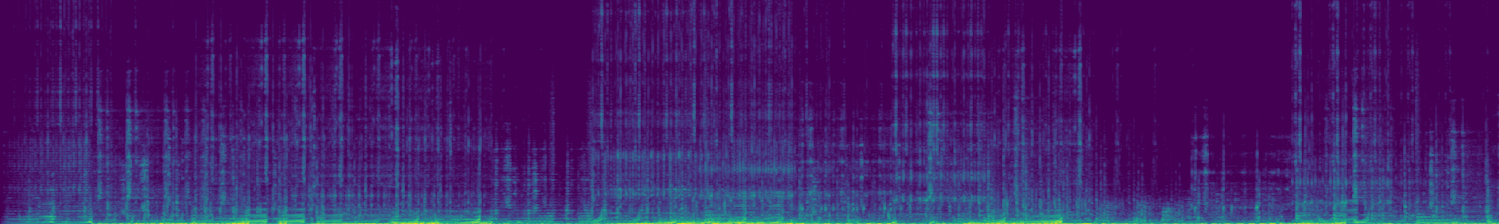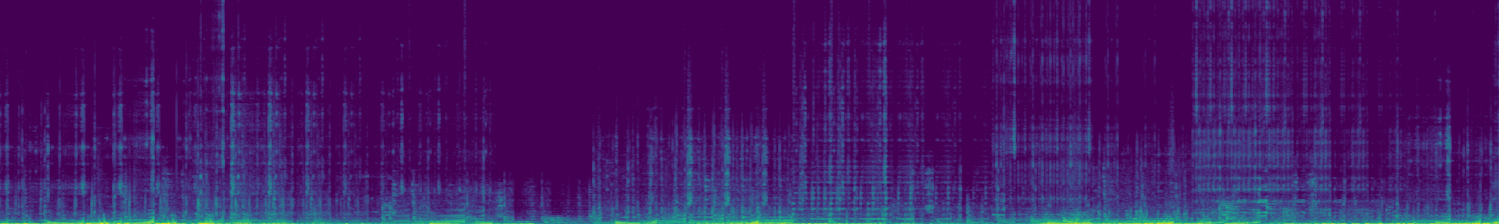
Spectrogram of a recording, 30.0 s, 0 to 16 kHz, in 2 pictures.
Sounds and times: synth 5.9 - 11.4
synth 13.0 - 15.1
synth 23.2 - 29.9

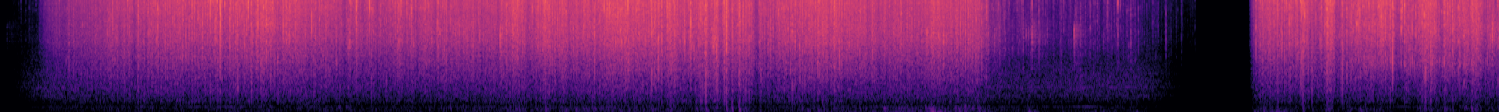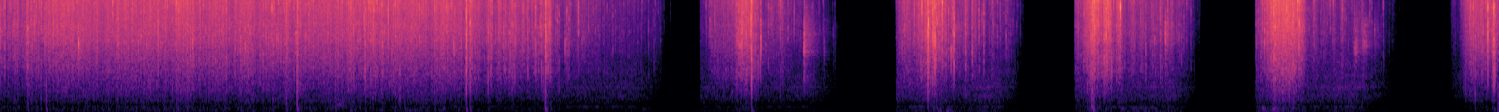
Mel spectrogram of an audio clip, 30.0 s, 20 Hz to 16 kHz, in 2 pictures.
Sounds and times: Wood Shavings Crackling and Handling 0.4 - 11.4
Wood Shavings Crackling and Handling 12.6 - 20.8

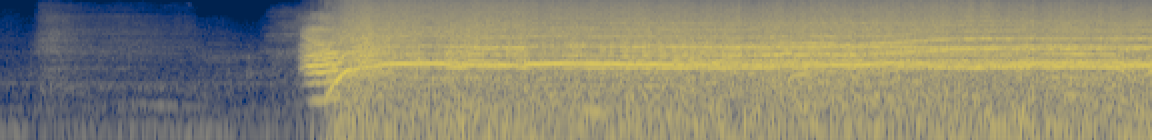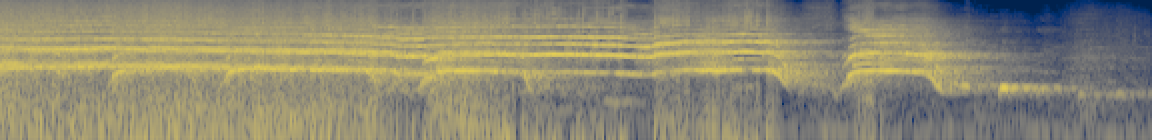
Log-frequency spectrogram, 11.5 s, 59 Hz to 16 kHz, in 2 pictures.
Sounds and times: screaming 1.5 - 10.8

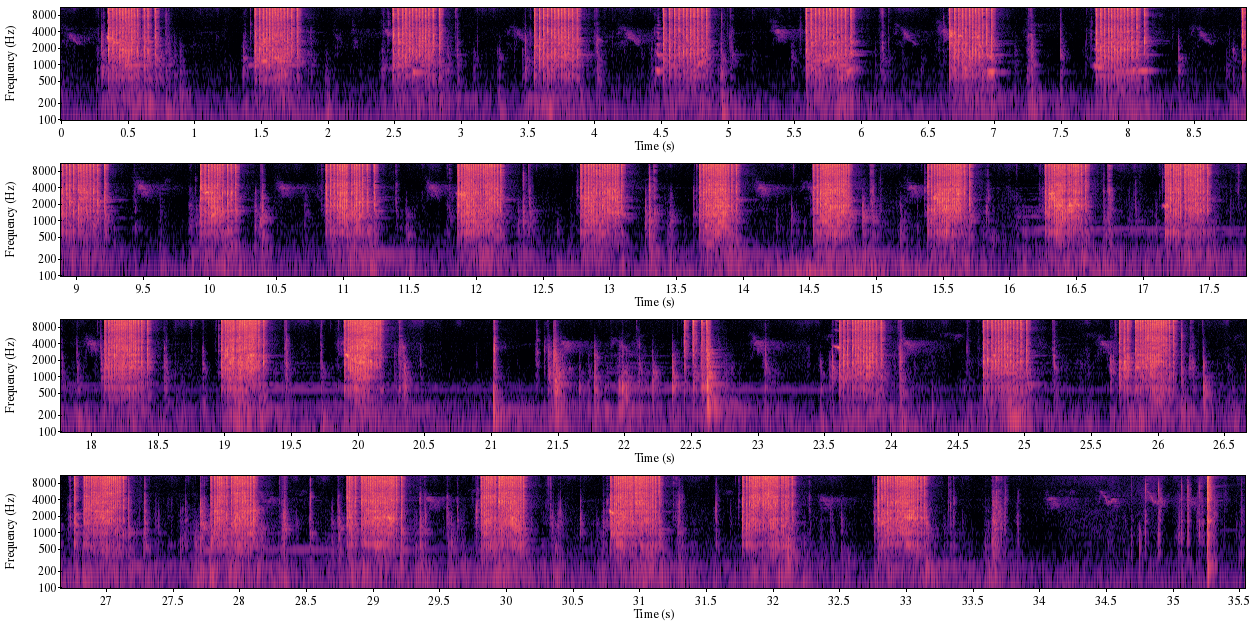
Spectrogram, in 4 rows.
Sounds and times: ratchet 0.3 - 20.5
ratchet 23.5 - 33.4

